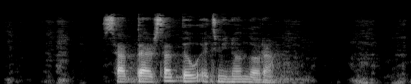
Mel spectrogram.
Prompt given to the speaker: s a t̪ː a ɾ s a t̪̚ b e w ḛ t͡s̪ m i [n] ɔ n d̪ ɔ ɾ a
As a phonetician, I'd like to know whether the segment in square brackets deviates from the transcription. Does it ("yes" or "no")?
no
